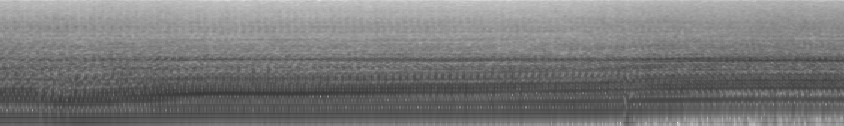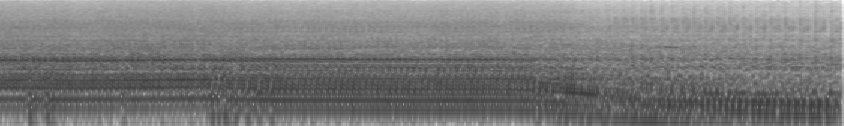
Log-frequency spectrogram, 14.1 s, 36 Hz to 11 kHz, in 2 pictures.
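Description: Porsche 356C's air-cooled flat-four engine running on its freshly rebuilt twin Zenith carburetors, brought up to a raised speed by hand at the throttle linkage over the first couple of seconds, held there steadily, then let back down about twelve seconds in. It runs smooth and even, the engine now starting and running well after the carburetor rebuild.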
